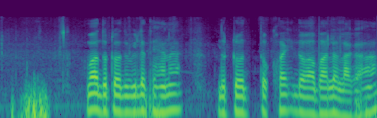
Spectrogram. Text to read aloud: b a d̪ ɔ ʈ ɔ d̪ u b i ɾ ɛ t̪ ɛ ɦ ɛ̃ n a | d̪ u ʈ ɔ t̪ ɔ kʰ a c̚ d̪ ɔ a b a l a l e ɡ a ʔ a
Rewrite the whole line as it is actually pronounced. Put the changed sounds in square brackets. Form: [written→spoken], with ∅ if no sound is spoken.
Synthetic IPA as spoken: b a d̪ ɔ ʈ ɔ d̪ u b i [ɾ→l] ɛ t̪ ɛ ɦ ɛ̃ n a | d̪ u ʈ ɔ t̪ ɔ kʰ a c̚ d̪ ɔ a b a l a l [e→a] ɡ a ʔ a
